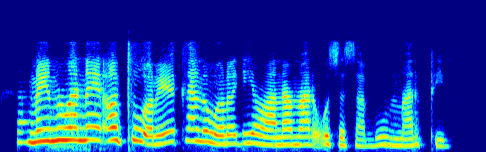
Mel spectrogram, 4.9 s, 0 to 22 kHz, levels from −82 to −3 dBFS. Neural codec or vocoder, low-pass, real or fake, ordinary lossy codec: codec, 16 kHz, 0.5 kbps, X-Codec, HuBERT features, trained on general audio; 7.2 kHz; fake; Opus, 32 kbps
